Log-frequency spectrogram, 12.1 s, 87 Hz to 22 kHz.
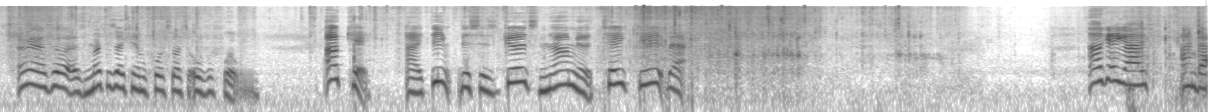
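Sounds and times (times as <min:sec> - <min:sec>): dry leaves rustling and crunching: 0:00.0 - 0:09.8, 0:11.0 - 0:12.0.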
